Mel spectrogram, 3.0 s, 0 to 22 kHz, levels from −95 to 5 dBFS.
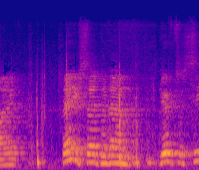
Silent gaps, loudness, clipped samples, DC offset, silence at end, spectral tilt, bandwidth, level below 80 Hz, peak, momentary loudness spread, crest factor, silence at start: none; -26 LUFS; under 0.1%; under 0.1%; 0 s; -8 dB/octave; 12.5 kHz; -60 dBFS; -10 dBFS; 12 LU; 18 dB; 0 s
